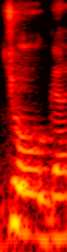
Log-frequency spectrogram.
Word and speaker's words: yoga: Guana entet fala quetra mesmo palavra yoga ele fala joga então existe o sânscrito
